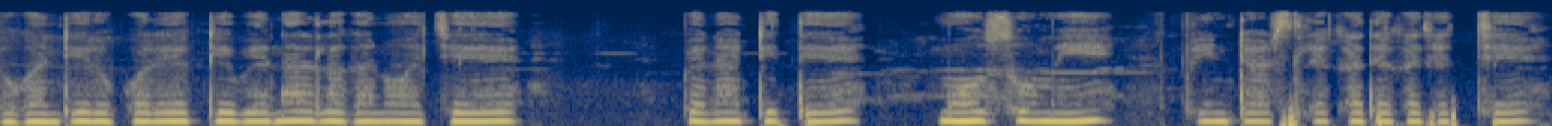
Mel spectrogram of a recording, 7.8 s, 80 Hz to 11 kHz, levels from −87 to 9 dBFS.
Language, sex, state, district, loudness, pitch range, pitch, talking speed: Bengali, female, Assam, Hailakandi, -16 LUFS, 220-225 Hz, 220 Hz, 100 wpm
